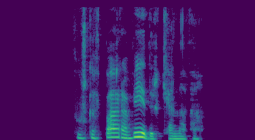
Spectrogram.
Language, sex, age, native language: Icelandic, female, 50-59, Icelandic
